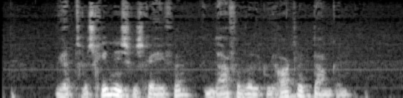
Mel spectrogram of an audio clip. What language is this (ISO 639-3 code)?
nld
